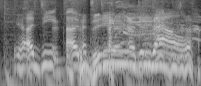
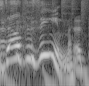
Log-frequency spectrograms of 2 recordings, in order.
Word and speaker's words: Idina Menzel: Adina Menzel. We can't even remember her mispronounced. – Adele Dazeem.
